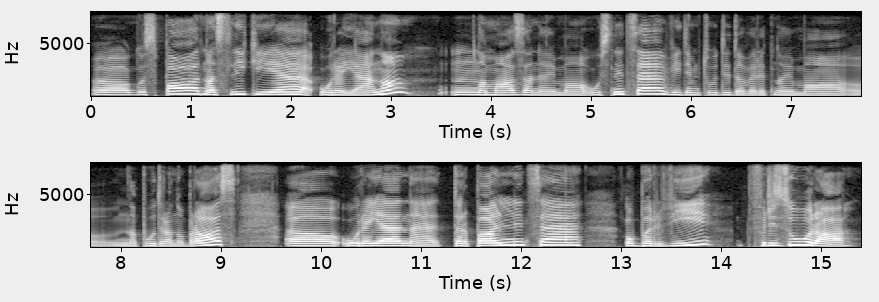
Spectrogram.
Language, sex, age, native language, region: Slovenian, female, 18-29, Slovenian, Drava region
